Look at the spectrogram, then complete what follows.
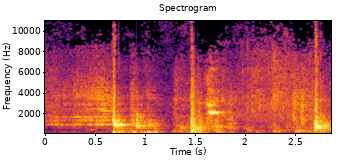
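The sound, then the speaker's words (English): A door is swung shut at the start of a class as people take their seats, giving three solid wooden thuds and clunks spaced over a few seconds against a steady murmur of room noise. “What we're talking about tonight, if you can take your seats and we'll get started, close the door for me if you don't mind, is, and this door is important, this is very important, you don't tend to close this door, that's critical.”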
